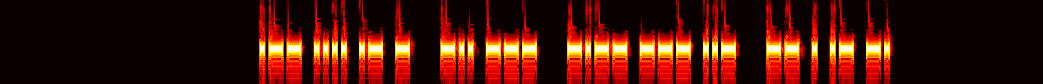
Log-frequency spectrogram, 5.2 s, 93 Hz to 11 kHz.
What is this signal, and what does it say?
Morse code, heard as a keyed tone, about 52 wpm, 700 Hz. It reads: WHAT DO YOU MEAN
